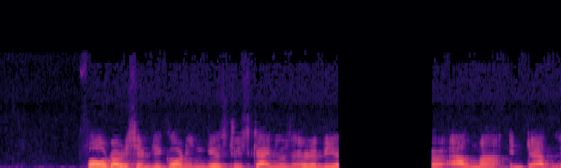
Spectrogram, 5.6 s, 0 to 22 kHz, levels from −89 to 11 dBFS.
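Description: An audio dropout to silence runs from 3.39 s to 4.33 s, removing about 0.93 s of the speech. The most likely cause is that the input signal was lost for a moment, through a device disconnecting, a link failing or a mute being switched on, while recording carried on and wrote silence. The voice stops abruptly mid-flow and the gap holds no room tone at all. It then cuts straight back in, and whatever was said in that stretch is missing.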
